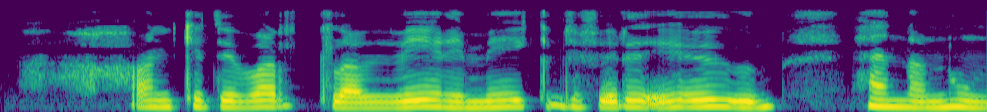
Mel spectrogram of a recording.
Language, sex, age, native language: Icelandic, male, 13, English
